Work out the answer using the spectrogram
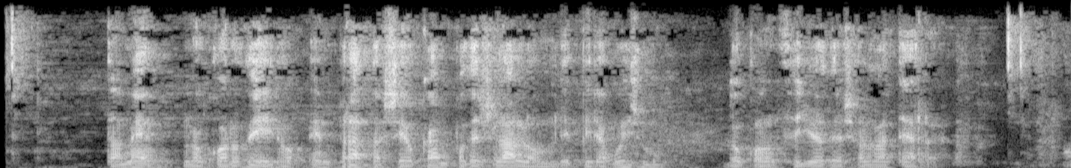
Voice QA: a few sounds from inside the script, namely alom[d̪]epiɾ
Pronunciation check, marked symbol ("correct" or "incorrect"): correct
